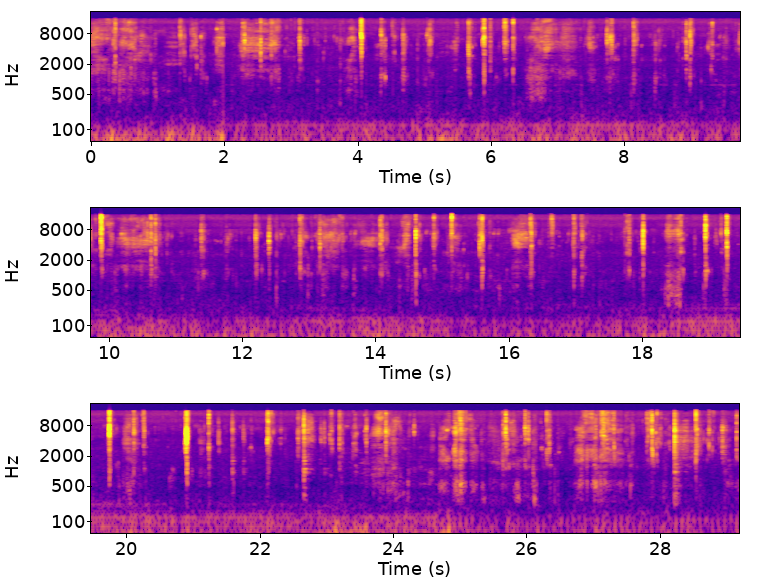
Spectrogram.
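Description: People chewing and biting pieces of fried catfish close to the microphone: many irregular small sharp clicks and crunches over a steady low rumble.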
